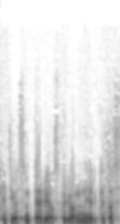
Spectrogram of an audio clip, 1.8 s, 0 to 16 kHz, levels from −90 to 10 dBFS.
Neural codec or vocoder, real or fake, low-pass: none; real; 14.4 kHz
